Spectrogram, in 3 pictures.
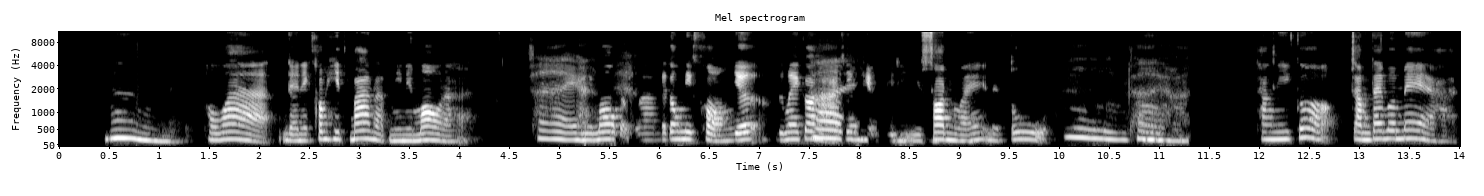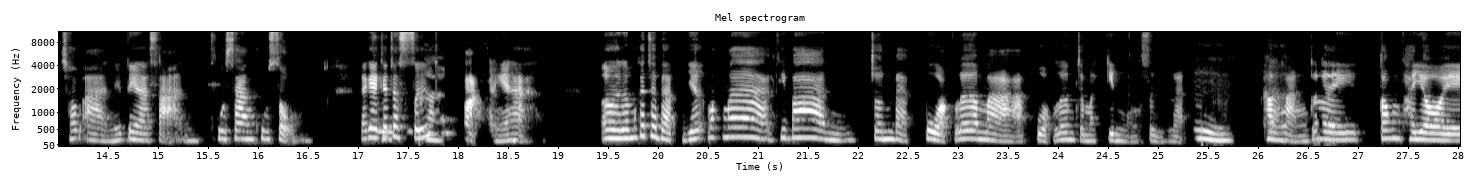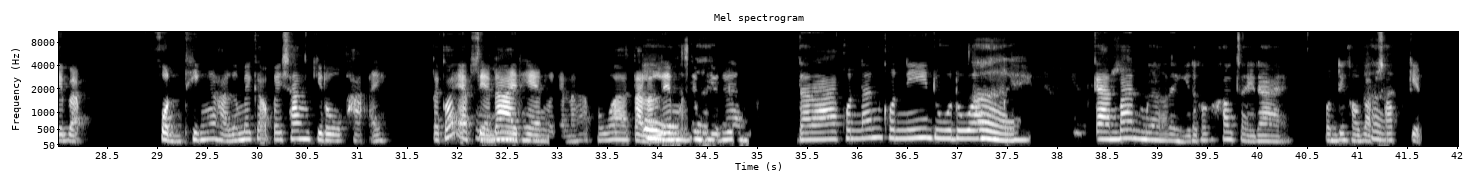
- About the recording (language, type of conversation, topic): Thai, unstructured, ทำไมบางคนถึงชอบเก็บของที่ดูเหมือนจะเน่าเสียไว้?
- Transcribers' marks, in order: tapping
